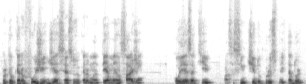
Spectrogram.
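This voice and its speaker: A man's voice: on the high side, animated, moderate pace, warm tone, breathy edge. A young man, talking unscripted to his channel's viewers, rambling with many restarts. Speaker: channel host. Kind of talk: unscripted casual talk to camera.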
